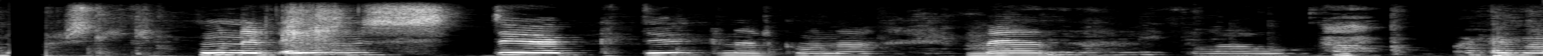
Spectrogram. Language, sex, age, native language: Icelandic, female, 11, Icelandic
